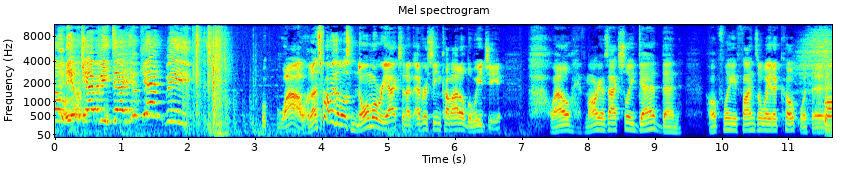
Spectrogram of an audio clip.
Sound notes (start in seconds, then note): 2.1 door slamming; 6.8 sighing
